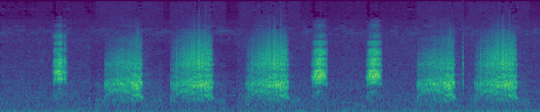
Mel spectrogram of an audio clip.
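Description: Great egret giving harsh, rasping croaks, about nine in under seven seconds, longer grating notes mixed with shorter clipped ones, over a quiet background.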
